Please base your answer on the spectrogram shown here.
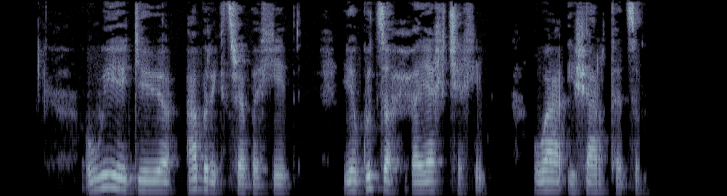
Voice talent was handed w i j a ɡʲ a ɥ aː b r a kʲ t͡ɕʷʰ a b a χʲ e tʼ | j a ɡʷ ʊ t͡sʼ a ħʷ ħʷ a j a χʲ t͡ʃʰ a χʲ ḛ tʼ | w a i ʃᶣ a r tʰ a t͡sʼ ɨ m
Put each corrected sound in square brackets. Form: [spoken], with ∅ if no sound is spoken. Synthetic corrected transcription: w i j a ɡʲ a ɥ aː b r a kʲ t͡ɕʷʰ a b a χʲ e tʼ | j a ɡʷ ʊ t͡sʼ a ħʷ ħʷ a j a χʲ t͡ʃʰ a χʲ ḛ tʼ | w a i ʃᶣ a r tʰ a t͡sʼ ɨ m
